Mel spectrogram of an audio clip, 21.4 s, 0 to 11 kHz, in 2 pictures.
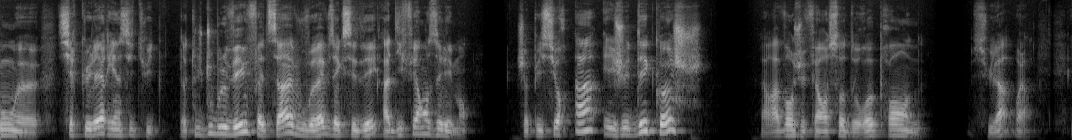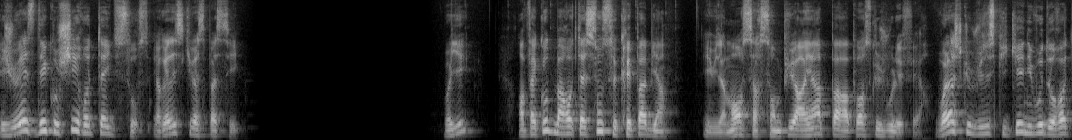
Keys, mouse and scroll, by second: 5.2 KP_1, 8.4-13.9 drag, 12.1-12.7 scroll up 1, 12.7-13.6 scroll down 1, 15.3 click, 16.2 click, 16.6 click, 17.0 click, 17.4 click, 17.9 click.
